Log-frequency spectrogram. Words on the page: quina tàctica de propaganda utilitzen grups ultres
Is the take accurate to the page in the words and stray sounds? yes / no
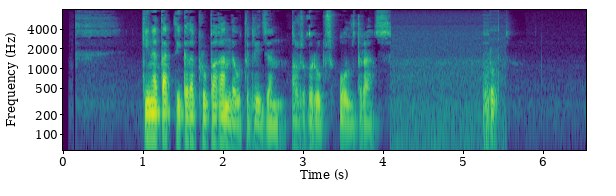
no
